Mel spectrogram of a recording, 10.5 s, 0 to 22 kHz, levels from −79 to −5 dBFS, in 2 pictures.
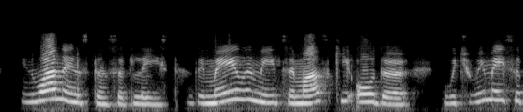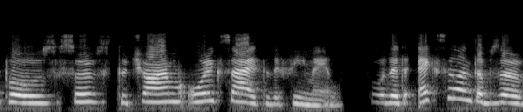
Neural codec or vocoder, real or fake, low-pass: none; real; 7.2 kHz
